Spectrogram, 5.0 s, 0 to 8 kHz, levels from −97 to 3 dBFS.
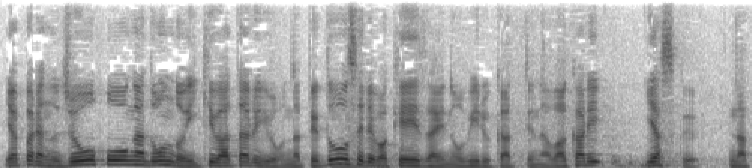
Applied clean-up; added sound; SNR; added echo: none; none; none; none.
